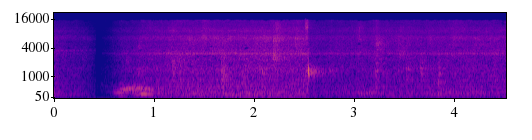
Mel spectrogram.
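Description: Grasshoppers frying in hot oil: a steady sizzle with scattered sharp pops and crackles, the loudest about two and a half seconds in.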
